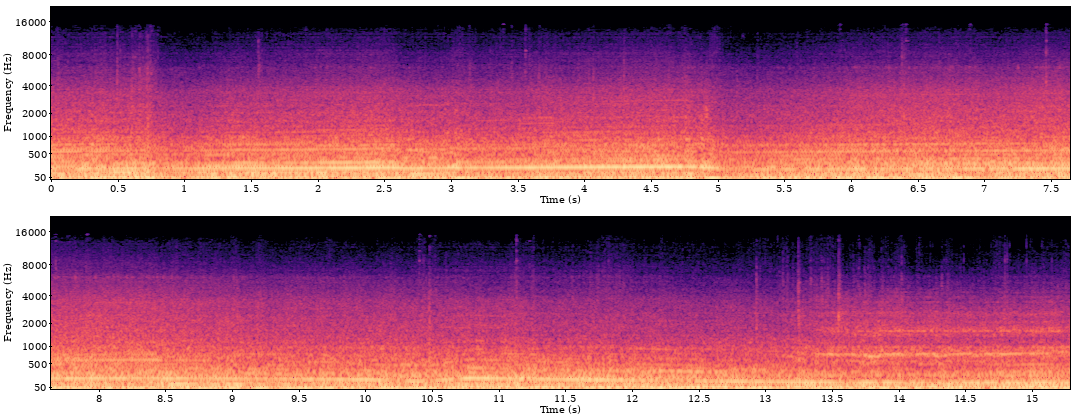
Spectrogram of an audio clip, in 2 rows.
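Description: Renault Clio 172's 2.0-litre four-cylinder engine heard from inside the cabin under hard driving on track. Its note climbs steadily for about five seconds, drops sharply, holds fairly steady, then falls lower near the end, where a faint high whine joins in.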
